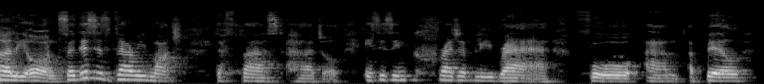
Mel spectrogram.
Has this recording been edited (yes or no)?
no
